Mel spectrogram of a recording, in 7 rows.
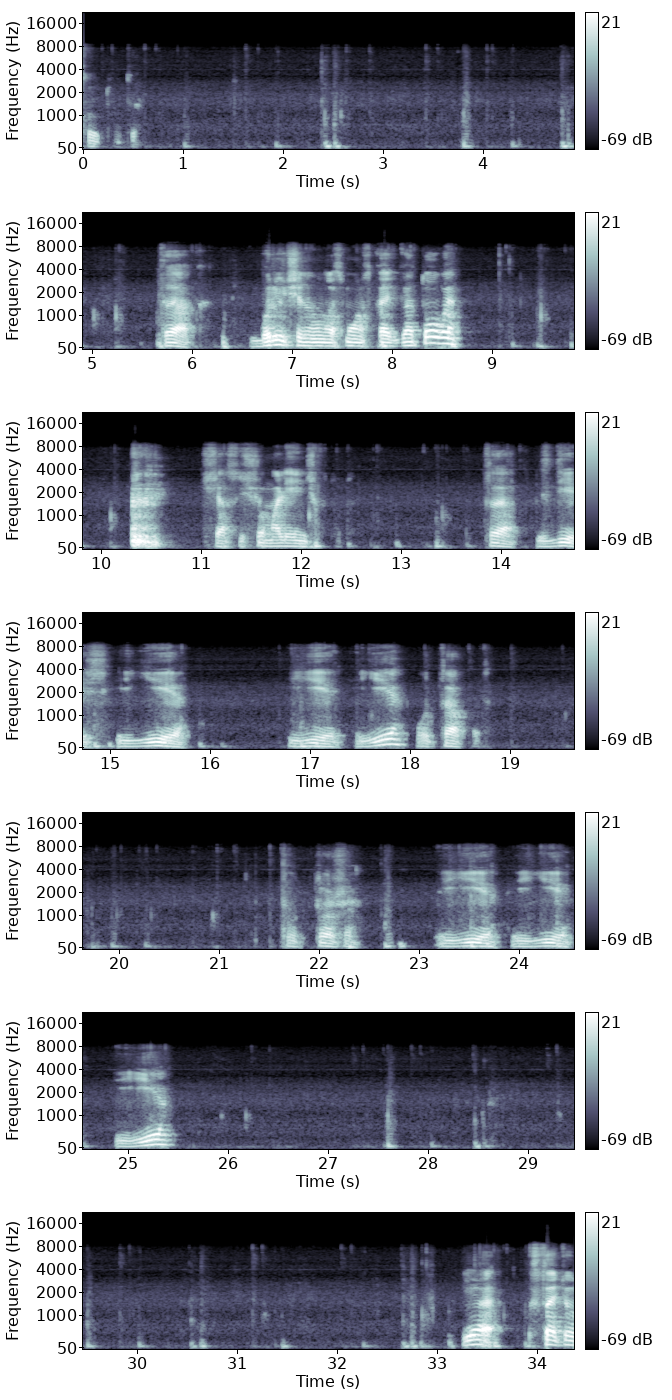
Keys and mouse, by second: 2.5 middle click, 5.1 middle click, 7.0 middle click, 7.8 shift+middle click, 8.5 shift+middle click, 9.4 shift+middle click, 10.1 middle click, 11.1 middle click, 12.0 shift+middle click, 12.6 alt+middle click, 13.4 shift+middle click, 13.9 click, 14.7 e, 15.4 click, 15.8 e, 16.6 click, 17.4 click, 17.4 e, 18.0 click, 18.9 click, 19.9 shift+middle click, 20.3 middle click, 20.9 middle click, 21.4 click, 22.5 e, 23.2 click, 23.4 e, 24.0 click, 25.1 click, 26.1 middle click, 27.1 click, 27.7 shift+click, 28.4 f, 29.1 click, 29.7 shift+click, 30.4 f, 31.0 click, 31.9 shift+click, 32.8 alt+middle click, 33.6 shift+middle click.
